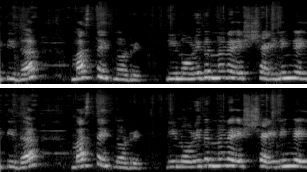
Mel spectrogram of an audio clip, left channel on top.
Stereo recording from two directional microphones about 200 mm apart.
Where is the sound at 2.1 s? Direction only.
20° right (ahead or behind).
